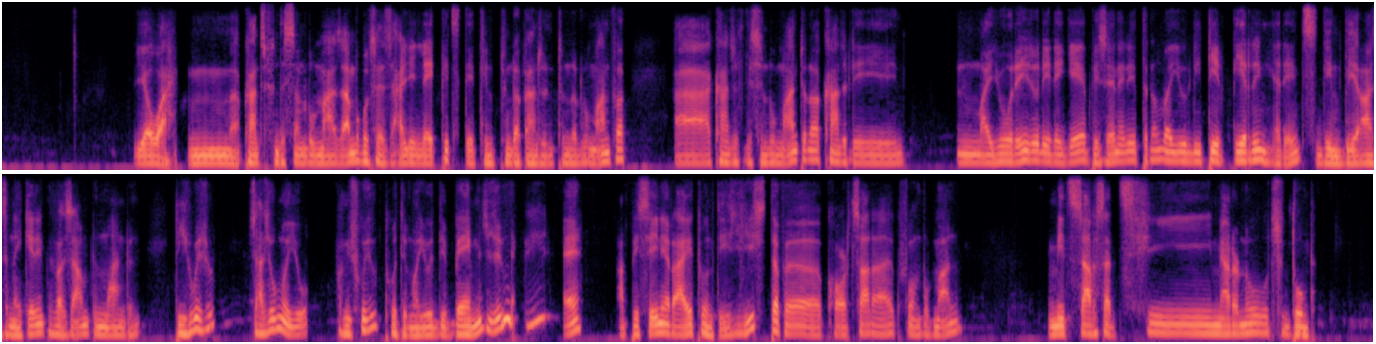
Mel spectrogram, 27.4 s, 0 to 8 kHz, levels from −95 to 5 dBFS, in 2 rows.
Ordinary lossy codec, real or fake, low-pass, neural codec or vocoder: Opus, 16 kbps; fake; 7.2 kHz; codec, 16 kHz, 2 kbps, X-Codec, HuBERT features, trained on balanced general audio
